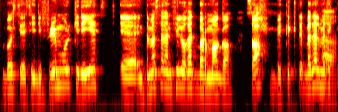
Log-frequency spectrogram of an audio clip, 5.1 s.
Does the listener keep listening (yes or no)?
yes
